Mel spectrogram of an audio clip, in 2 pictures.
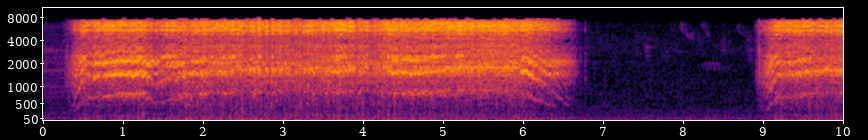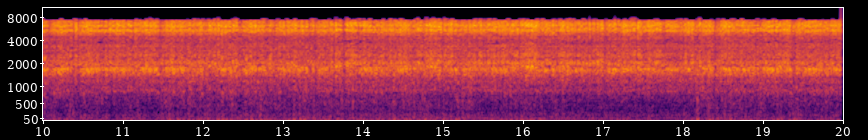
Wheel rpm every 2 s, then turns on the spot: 80, 210, 230, 50, 50, 220, 240, 230, 230, 230.
none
